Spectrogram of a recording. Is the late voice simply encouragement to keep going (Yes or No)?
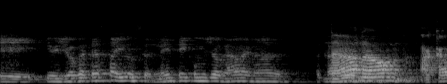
No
